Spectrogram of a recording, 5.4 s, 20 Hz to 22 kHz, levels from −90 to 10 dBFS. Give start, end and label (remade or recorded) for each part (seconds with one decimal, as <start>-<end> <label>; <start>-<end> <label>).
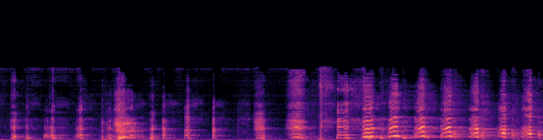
0.0-5.4 remade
